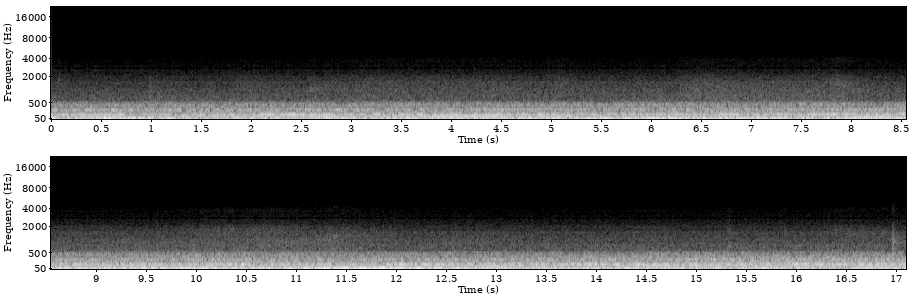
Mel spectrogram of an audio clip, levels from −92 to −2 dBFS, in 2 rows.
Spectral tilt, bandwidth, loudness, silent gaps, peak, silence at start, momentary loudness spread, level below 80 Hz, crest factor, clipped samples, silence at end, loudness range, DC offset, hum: -14 dB/octave; 1.6 kHz; -25 LUFS; none; -2 dBFS; 0 s; 4 LU; -22 dBFS; 14 dB; under 0.1%; 0 s; 2 LU; under 0.1%; none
